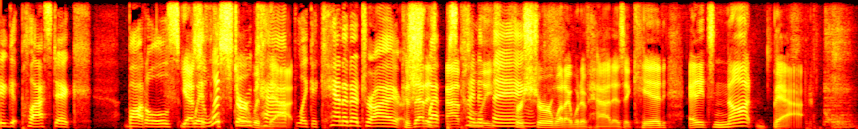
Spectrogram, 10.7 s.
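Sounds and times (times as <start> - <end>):
speech: 0.0 - 10.7
sneeze: 10.3 - 10.7.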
